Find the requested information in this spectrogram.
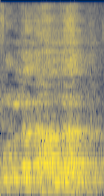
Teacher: প্রহ্লাদ হয়ের উচ্চারণটা বেশি হচ্ছে, লটা হালকা সফট হয়ে যাচ্ছে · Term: ফলা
